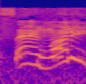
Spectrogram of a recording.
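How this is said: It is said as a soft, pleading request. The writer is desperate and needs help. The speaker calls it right. "Like he's pleading"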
